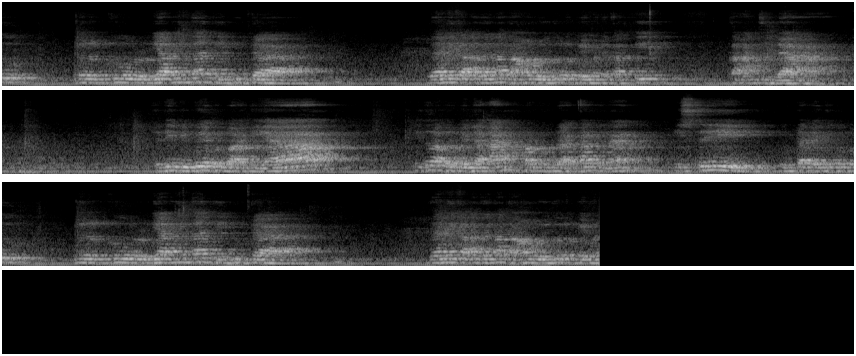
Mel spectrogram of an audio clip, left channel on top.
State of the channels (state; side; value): drops out; right; at 6.0 s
